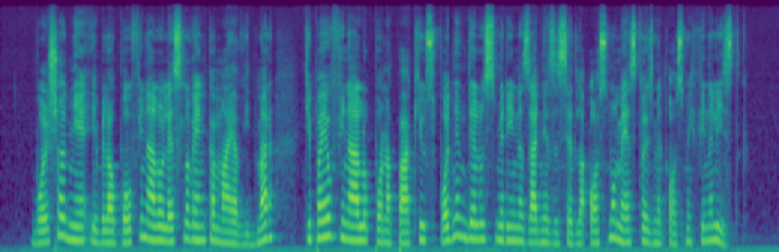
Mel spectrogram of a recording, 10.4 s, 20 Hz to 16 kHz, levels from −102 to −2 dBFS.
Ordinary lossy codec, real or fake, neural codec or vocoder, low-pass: none; fake; codec, 44.1 kHz, 7.8 kbps, Pupu-Codec; 14.4 kHz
